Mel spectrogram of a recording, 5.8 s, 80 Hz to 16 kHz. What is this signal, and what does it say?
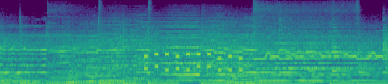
DTMF, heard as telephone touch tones, dialled by machine, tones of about 50 ms, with a squelch burst at the end. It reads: 5935399121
